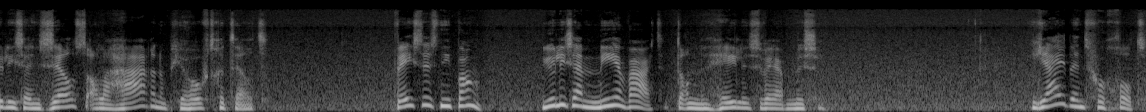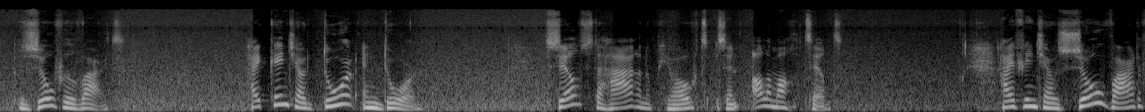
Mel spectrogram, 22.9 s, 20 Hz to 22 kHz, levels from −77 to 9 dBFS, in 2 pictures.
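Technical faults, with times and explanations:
Throughout, gain pumping: the gain swings by something like 20 dB, so loud and soft passages sit unnaturally close and the speech sounds squashed. The likely cause is microphone gain set far too high, with a fast limiter pulling it down on each loud sound. Unlike a noise gate, the background never cuts out. The room noise sits about 31 dB below the speech.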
